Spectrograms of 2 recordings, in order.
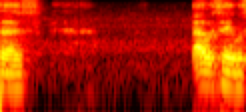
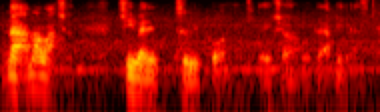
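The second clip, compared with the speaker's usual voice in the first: unvoiced whispered aside; 6 semitones lower, 16 dB quieter than usual. Real, not acted. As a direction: whisper it like a secret.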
